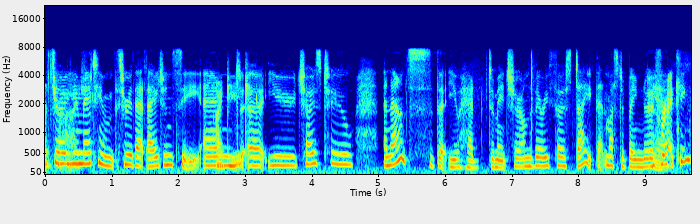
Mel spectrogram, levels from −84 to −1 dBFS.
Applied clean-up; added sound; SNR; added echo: none; none; none; none.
